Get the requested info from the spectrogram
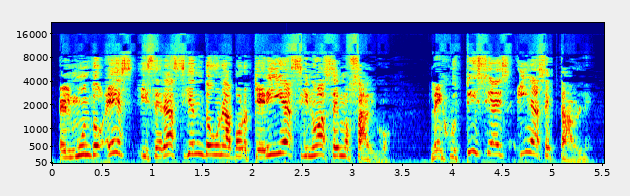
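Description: A man's voice: extremely high pitch, big pitch swings, a little fast, sharp tone, husky, dry recording, exaggerated voice. An actor playing a pompous, easily indignant family father with a Chilean accent, blustering and declaiming in a radio comedy. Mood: declamatory. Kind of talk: broadcast radio comedy acting.

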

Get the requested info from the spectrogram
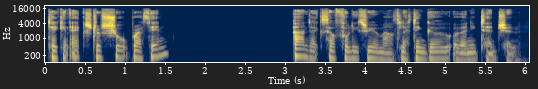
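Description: A woman with a low, soft-toned voice leads a guided relaxation session. She gives gentle, unhurried instructions in a soothing way. The sound is close and dry, with a mellow, relaxed timbre. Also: no room sound.

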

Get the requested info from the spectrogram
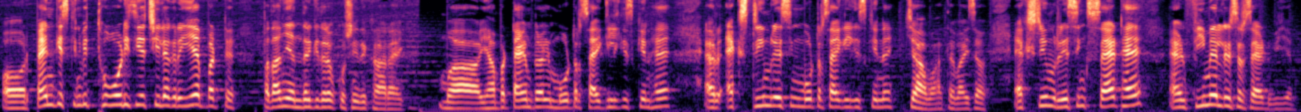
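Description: A man's voice: high voice, brisk, faint music behind. A man with an Indian accent giving casual, informal reaction commentary as a gaming video host, chatting to viewers like friends.

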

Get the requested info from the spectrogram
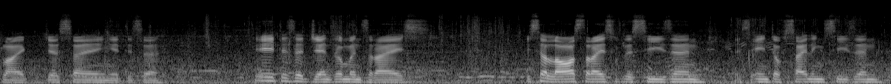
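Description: A man hosting a sailing vlog, casually commenting live on a regatta from the deck of a boat. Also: mid-range voice. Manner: excited, commenting on a race as it happens. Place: outdoors on a sailing catamaran at sea. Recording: windy outdoor noise. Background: wind and water noise.

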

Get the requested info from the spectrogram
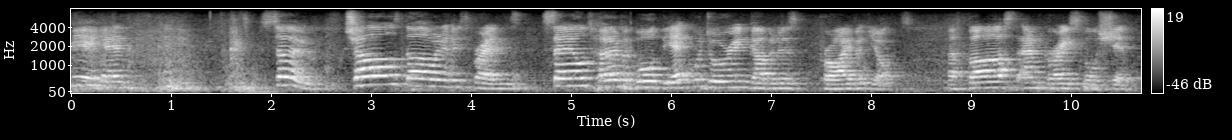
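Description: A pantomime narrator, played on an amateur stage, telling a tale with animated, deliberate delivery. The voice is distant in a very echoey hall. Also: mid-range voice, highs cut off, a little hiss or hum. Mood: storytelling. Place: stage in a large theatre hall. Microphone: far camera.

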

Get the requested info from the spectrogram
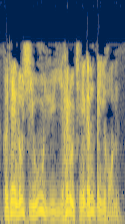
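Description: Guy narrating a dramatic tale, a bit husky, muffled dry sound. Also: mid-range voice, very animated, normal speed, no echo. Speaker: storyteller.

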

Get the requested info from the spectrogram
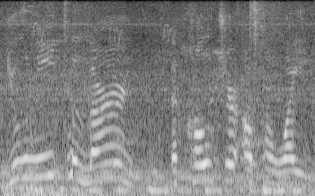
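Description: A woman's voice: on the high side, lively intonation, measured pace, background noise. An older woman confronting workers by a rural road, insistent and scolding, pressing her questions. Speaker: mother defending a family burial site. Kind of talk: heated confrontation.

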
